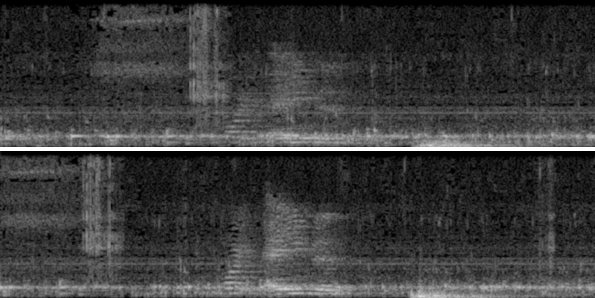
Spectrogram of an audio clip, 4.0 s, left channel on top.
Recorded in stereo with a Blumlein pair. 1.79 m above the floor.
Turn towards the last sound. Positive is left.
turn(degrees=-50)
